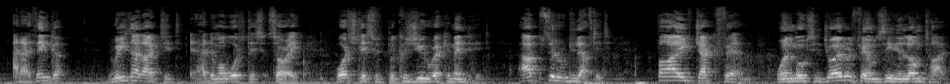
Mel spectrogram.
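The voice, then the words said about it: Deliberately bad Welsh accent. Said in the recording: “I'm doing it in Welsh now. I'm doing it in a bad Welsh accent.”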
